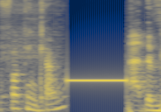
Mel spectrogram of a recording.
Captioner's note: beep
